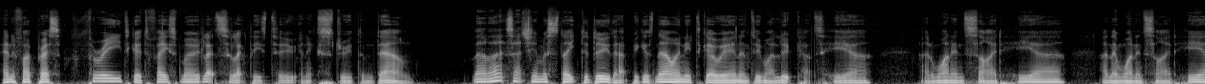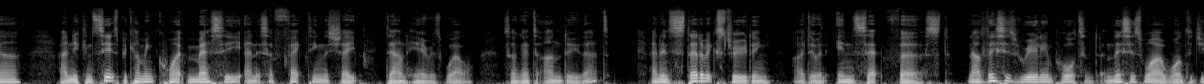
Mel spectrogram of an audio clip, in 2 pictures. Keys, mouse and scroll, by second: 0.4 3, 1.4 click, 1.9 shift+click, 2.8 e, 7.1 ctrl+r, 9.0 ctrl+r, 10.7 ctrl+r, 12.7-13.9 middle drag, 13.9-15.0 scroll down 2, 15.0-16.8 shift+middle drag, 16.8 ctrl+z, 17.2 ctrl+z, 17.8 ctrl+z, 18.4 shift+middle click, 18.8-20.3 shift+scroll up 2.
